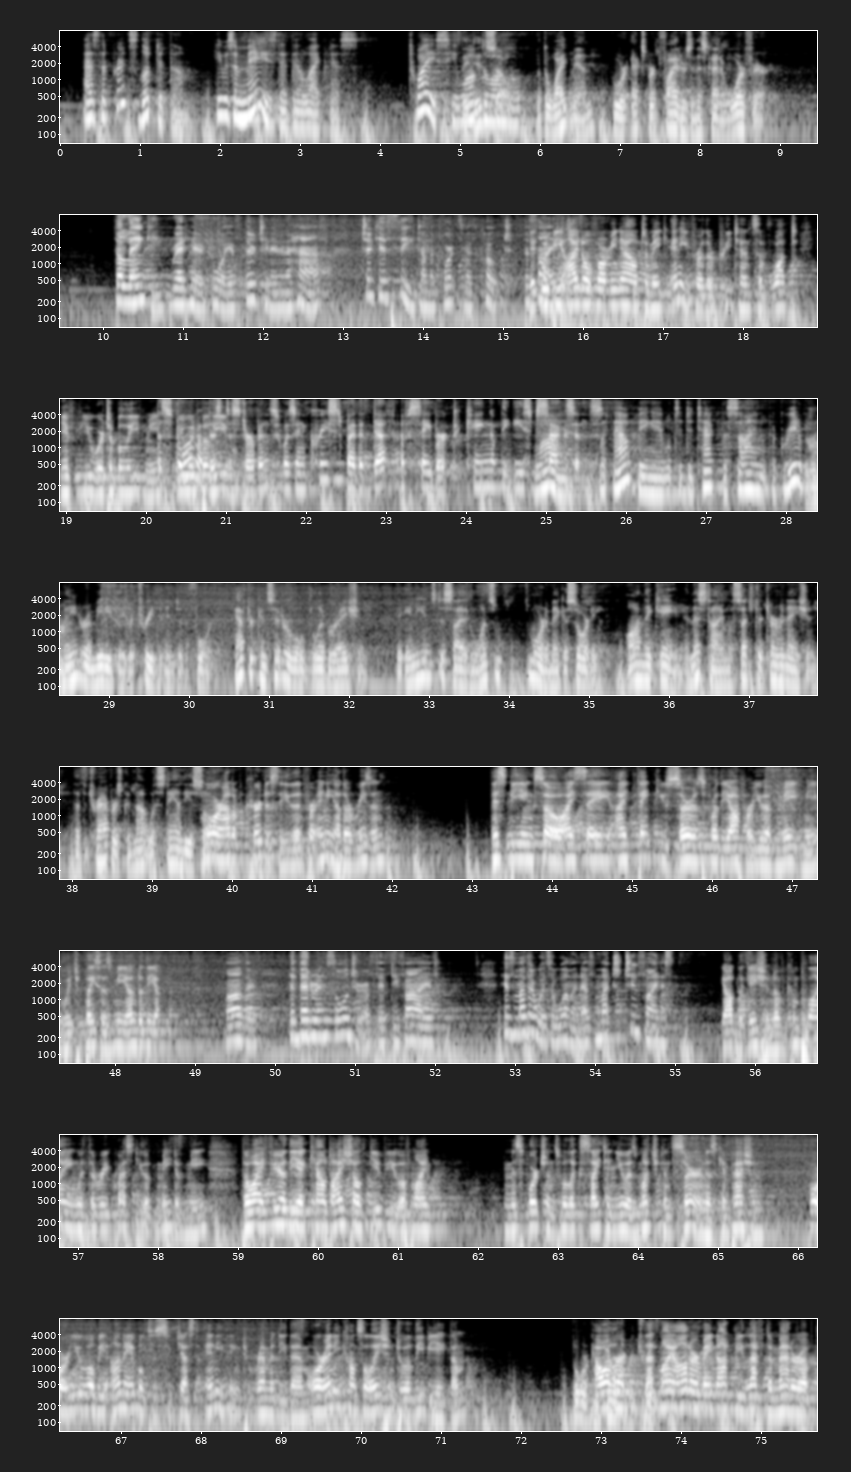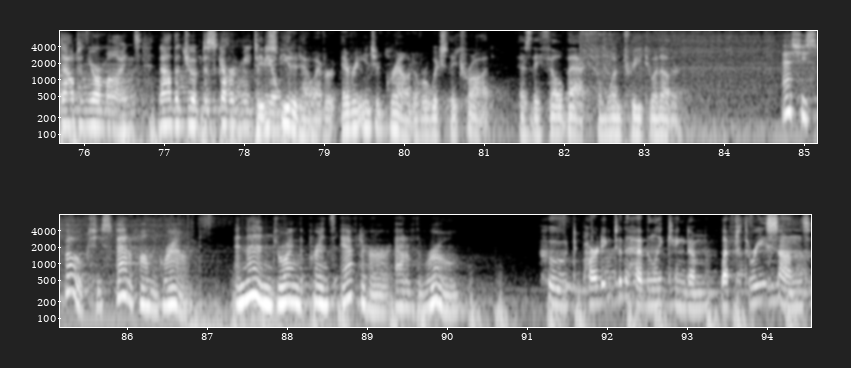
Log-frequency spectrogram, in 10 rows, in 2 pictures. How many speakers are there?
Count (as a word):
five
